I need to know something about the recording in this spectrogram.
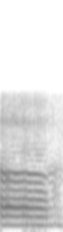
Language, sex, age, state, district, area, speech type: Bodo, female, 45-60, Assam, Baksa, rural, conversation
